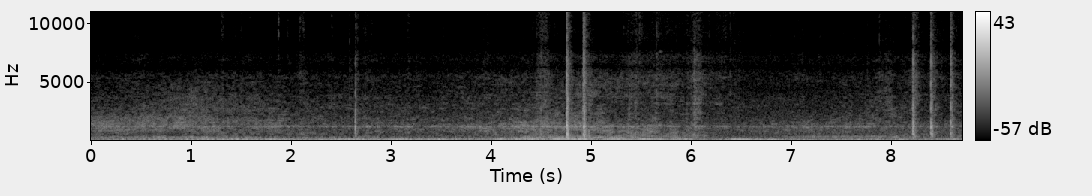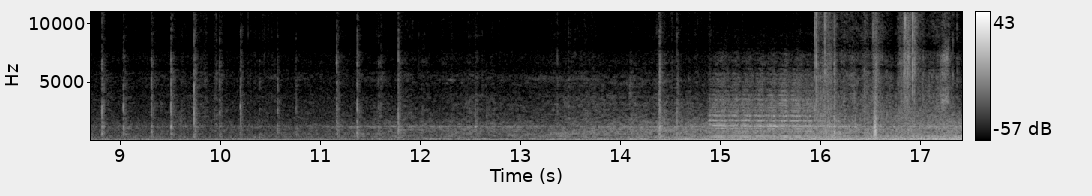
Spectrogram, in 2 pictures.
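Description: Scattered sharp clicks and rattles of a wire-mesh snake trap being handled, over a faint steady high hum, with low rumbling handling noise growing louder near the end.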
